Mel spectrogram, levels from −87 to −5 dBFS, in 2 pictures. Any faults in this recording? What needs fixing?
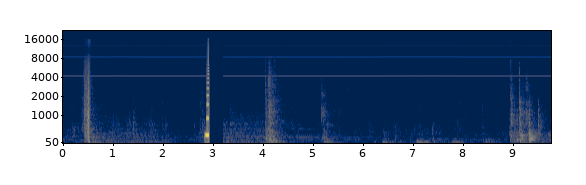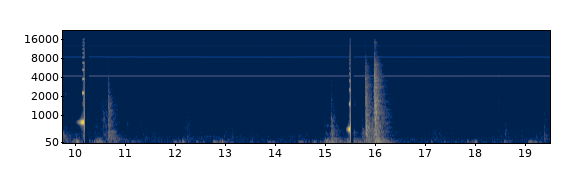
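A thin, steady high whistle sits under the whole clip, wandering slightly between 4.17 and 4.22 kHz at roughly 15 dB below the main sound. This is a switching power supply whistle: a converter dropping into an audible burst mode, or beating against a second supply, leaks its switching tone into the audio path, and the small pitch drift follows changes in load. Prevention: use supplies that switch well above the audible band, and filter and separate their rails from the audio circuitry.

Three times a tone swells into a loud squeal and then cuts to silence. From 2.83 to 3.20 s a low tone, roughly 300 Hz, builds over 86 ms, followed by about 279 ms of silence. From 10.02 to 10.28 s a tone near 700 Hz builds over 160 ms, then goes silent for 93 ms. From 15.42 to 15.57 s a tone around 500 Hz builds over 81 ms, then goes silent for 70 ms. 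This is an unstable filter. A recursive filter loaded with bad coefficients feeds its output back with growing gain, so it clips, overflows its number range, and goes silent until it resets. Prevention: check filter coefficients for stability before applying them, and guard the filter state against overflow.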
